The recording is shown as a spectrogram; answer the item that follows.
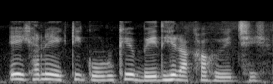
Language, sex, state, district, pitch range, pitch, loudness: Bengali, female, West Bengal, Alipurduar, 185-230 Hz, 200 Hz, -15 LUFS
